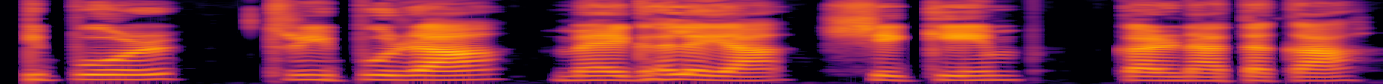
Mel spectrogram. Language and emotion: Manipuri, neutral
